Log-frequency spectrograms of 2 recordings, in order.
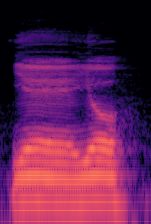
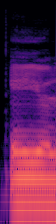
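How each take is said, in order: First: The word begins with a 'y' sound. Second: The word begins directly with a vowel. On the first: It is read letter by letter. The speaker calls it wrong. "Kung babasahin mo ng or literally" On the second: It is read the way Koreans say it. The speaker calls it right. "Pero yung basa sa kanya ng mga Korean, eyo lang"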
